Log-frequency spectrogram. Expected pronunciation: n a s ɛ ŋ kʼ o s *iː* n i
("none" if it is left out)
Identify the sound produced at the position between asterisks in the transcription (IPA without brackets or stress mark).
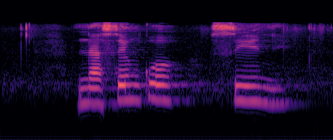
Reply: iː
